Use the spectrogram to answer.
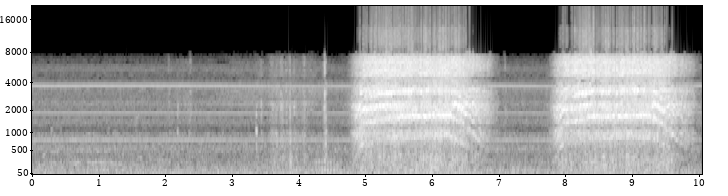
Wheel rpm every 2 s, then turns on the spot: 0, 10, 110, 70, 140.
none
